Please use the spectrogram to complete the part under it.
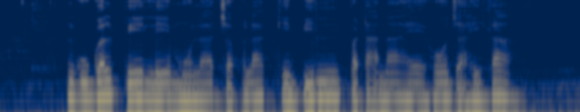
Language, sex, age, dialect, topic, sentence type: Chhattisgarhi, male, 18-24, Northern/Bhandar, banking, question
